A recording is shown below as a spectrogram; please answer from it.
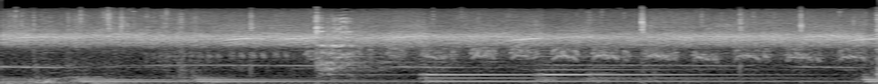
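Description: A band plays a slow instrumental stretch of a rock song: long held low notes step to a new pitch every second or so. A steady, high-pitched chorus of calling animals runs in the background.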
